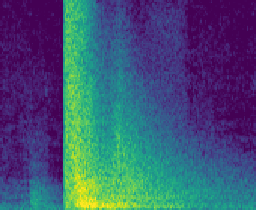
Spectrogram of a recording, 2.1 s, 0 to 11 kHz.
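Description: A single Savage Axis .308 bolt-action rifle fired at a 25-yard target, one sharp, very loud close blast with a long decaying boom that fades over about a second and a half.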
